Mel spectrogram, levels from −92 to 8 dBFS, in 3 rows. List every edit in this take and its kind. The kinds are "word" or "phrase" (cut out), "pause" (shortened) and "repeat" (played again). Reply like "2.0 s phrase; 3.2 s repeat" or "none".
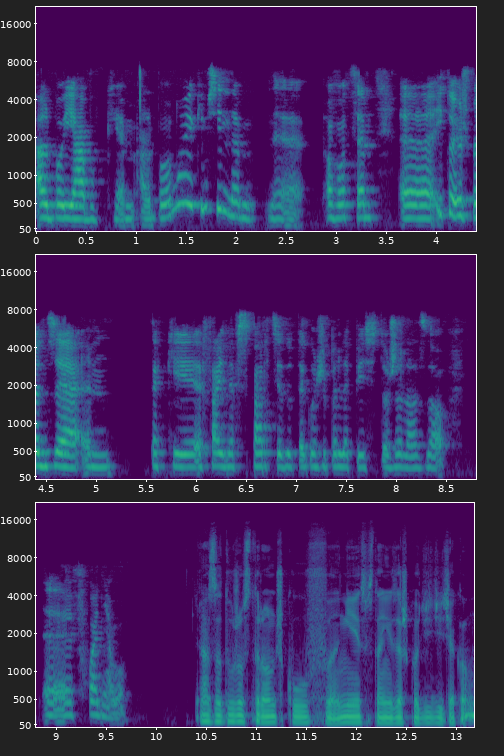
none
